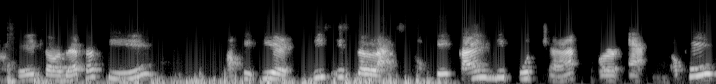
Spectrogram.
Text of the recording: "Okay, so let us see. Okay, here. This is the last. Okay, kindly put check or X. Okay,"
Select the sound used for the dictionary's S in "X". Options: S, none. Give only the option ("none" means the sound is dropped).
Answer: none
